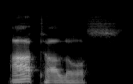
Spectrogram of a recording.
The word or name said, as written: Attalos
